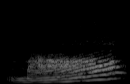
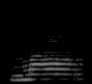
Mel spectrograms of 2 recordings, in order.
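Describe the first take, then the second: First: The pitch dips down and then rises. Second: The pitch stays high and level. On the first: It means horse. "Troisième ton, il y a un truc qui descend et qui monte" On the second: It means mother. "le premier ton est manifesté par euh, les traits plats"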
